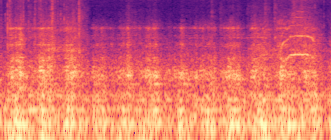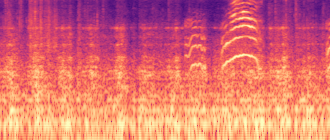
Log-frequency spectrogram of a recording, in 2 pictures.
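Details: Newborn kittens, three with eyes still closed, one searching for its mother's milk, at night; a few thin rising-falling mews near the end, the last one loud, over steady low rumbling background noise.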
